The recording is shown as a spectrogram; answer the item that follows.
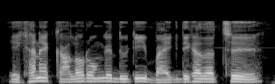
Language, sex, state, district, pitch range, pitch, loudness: Bengali, male, West Bengal, Alipurduar, 120-140 Hz, 130 Hz, -17 LUFS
